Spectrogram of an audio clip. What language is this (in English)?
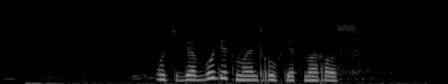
Russian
